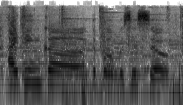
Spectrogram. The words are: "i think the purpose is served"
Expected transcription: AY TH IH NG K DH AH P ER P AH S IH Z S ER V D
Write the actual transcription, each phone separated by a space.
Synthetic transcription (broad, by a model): AY T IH NG K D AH P ER P AH S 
